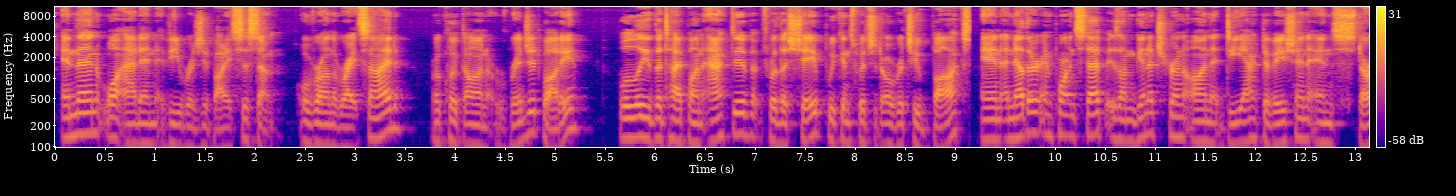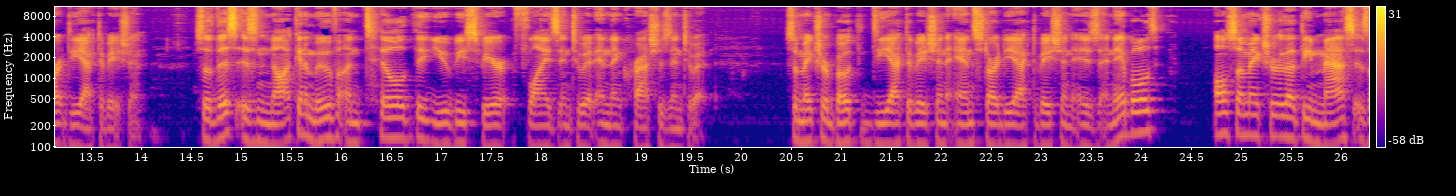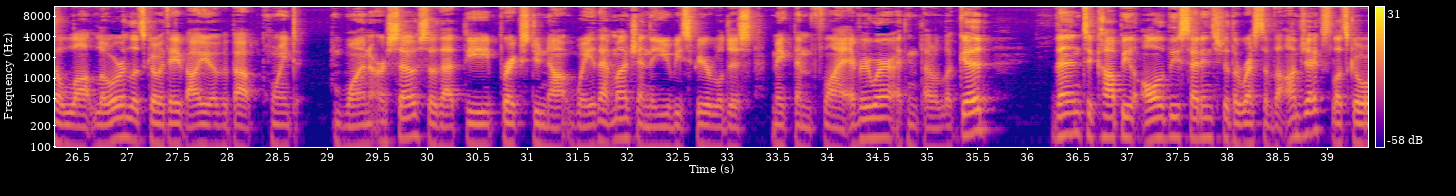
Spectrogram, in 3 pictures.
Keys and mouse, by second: 2.5 click, 4.5 click, 7.0-8.7 drag, 11.8 click, 12.9 click, 26.2-29.7 drag.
